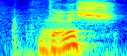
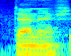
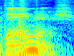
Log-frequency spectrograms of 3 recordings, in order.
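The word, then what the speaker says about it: Dénes: Yeah, I mean, do you know how he really pronounces his first name? This is not a joke. Dennis? Danish. It's more like Danish.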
